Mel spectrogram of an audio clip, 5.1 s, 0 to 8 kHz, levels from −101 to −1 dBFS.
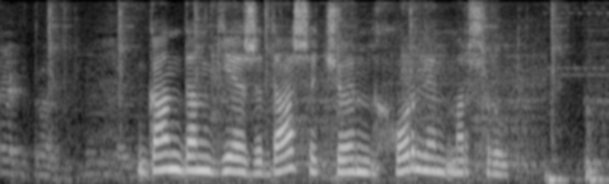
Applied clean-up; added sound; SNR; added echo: none; Fart + Tools; 19 dB; none.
